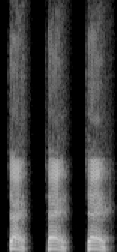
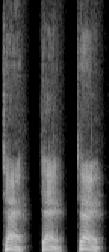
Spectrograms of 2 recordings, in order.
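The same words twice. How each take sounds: The two takes are said the same way.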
